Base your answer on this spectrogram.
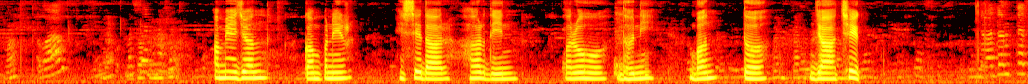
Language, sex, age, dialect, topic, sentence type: Magahi, female, 25-30, Northeastern/Surjapuri, banking, statement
